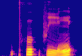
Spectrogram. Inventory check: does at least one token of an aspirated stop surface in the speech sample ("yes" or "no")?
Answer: yes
